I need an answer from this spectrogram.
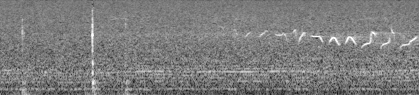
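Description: Outdoor rural ambience with a faint steady hum. A small songbird sings a quick run of high twittering chirps from about halfway through, and there is a single sharp click about a second in.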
